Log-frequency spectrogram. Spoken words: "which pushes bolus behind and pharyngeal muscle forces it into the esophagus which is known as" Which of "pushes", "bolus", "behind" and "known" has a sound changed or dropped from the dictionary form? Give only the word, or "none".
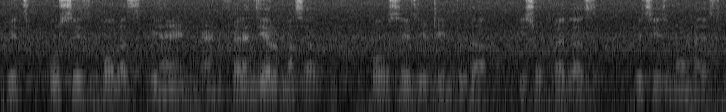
pushes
